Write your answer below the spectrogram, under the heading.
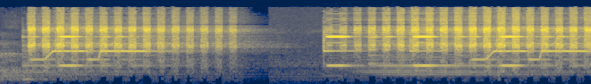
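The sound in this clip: An electronic phone ringtone sounds as a call is placed, with rapid, bright pulsing tones in a repeating pattern. Two loud bursts of ringing are separated by a short silent pause.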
